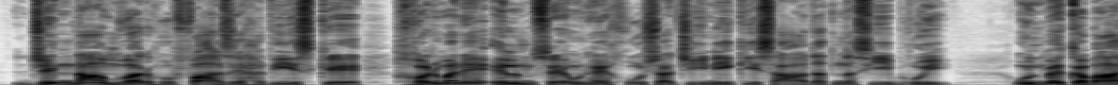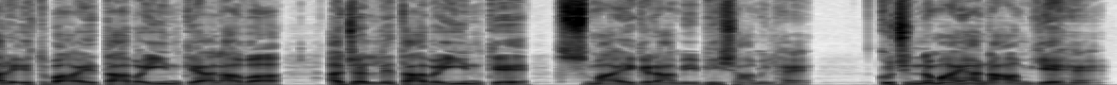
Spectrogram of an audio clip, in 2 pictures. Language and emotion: Urdu, neutral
